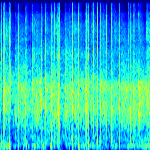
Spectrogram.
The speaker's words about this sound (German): Komm, ich spiele mal keinen Applaus, wir machen mal einen Live-Applaus.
